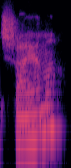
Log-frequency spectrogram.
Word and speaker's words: Shyama: send it to you is it shyama i don't want to say your name improperly sorry it's pretty name i just don't want to say it wrong yes perfect i will send that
